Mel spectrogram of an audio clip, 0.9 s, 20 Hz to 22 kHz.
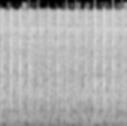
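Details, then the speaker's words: Radial pressure wave therapy handpiece on a patient with plantar fasciitis, at 2.5 bar, treatment of 2,000 impulses taking about two minutes: rapid regular tapping pulses, about sixteen a second. "the total treatment time is using the device here 2,000 impulses which basically cake takes about two minutes"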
